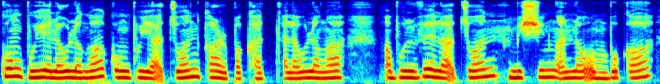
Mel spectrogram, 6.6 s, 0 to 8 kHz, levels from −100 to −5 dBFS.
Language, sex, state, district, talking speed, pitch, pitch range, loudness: Mizo, female, Mizoram, Aizawl, 220 wpm, 235 Hz, 225-245 Hz, -13 LUFS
